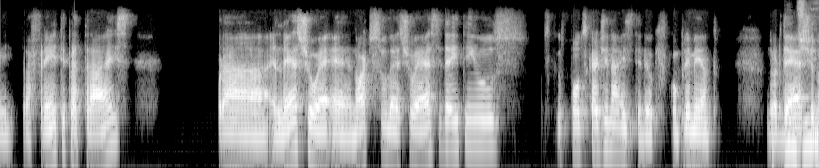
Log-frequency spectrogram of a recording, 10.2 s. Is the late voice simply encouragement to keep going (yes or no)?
yes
